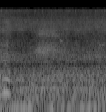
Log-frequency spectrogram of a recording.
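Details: Honey bees from a newly captured swarm, fanning at the new hives in a beekeeper's apiary with Langstroth and Warre hives; a low, steady droning hum with a few faint higher tones near the start.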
